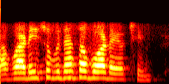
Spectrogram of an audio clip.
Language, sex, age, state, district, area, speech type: Odia, female, 60+, Odisha, Angul, rural, conversation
